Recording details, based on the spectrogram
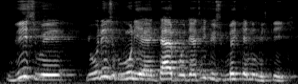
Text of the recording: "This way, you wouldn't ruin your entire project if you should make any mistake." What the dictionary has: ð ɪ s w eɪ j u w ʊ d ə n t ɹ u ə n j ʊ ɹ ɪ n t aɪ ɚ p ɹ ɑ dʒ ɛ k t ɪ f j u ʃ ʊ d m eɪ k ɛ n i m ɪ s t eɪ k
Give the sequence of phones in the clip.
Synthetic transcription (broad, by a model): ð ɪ s w eɪ j u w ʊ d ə n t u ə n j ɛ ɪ n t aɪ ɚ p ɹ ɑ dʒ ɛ t ɪ f j u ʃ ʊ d m eɪ k ɛ n i m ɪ s t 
